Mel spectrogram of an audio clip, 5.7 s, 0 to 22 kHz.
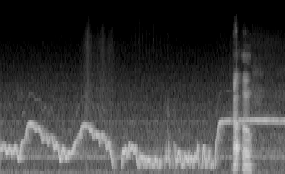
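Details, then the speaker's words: Basic Hartley oscillator built with a J310 JFET, heard on an HF rig: the tone swoops and wobbles as a hand nears the coil, then settles; the oscillator is extremely unstable and vibration-sensitive, with frequency pulled by hand capacitance. "alright so we turn the volume up you can hear this thing it's make an RF as you can see with the scope back there but it's extremely unstable watch what happens to the pan adapter I'm gonna end the sound when I bring my hand next to the coil"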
